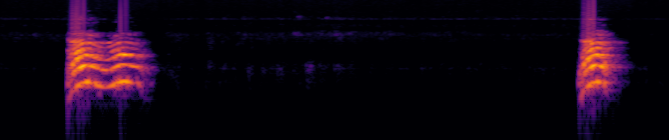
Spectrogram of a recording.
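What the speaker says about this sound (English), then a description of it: "And you can hear my little demon Great Danes barking." Two deep, loud Great Dane barks separated by silence: a doubled woof at first, then a single bark a few seconds later.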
